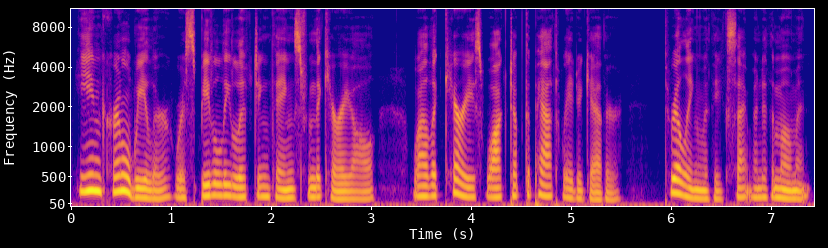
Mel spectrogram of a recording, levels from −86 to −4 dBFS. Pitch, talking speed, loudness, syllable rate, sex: 165 Hz, 210 wpm, -18 LUFS, 6.9 syllables/s, female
